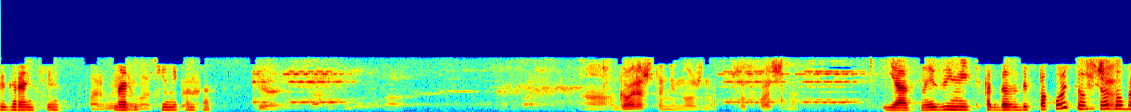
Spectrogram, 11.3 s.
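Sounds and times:
speech: 0:00.0 - 0:03.0, 0:05.9 - 0:08.2, 0:08.8 - 0:11.2
voices: 0:00.9 - 0:08.0
telephone ringing: 0:02.5 - 0:03.8, 0:07.2 - 0:08.8.

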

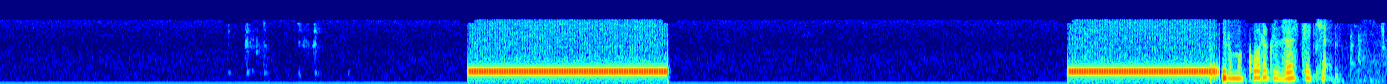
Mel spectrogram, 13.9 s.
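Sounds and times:
telephone ringback tone while on hold: 0:04.7 - 0:06.7, 0:10.7 - 0:12.2
speech: 0:12.4 - 0:13.8.

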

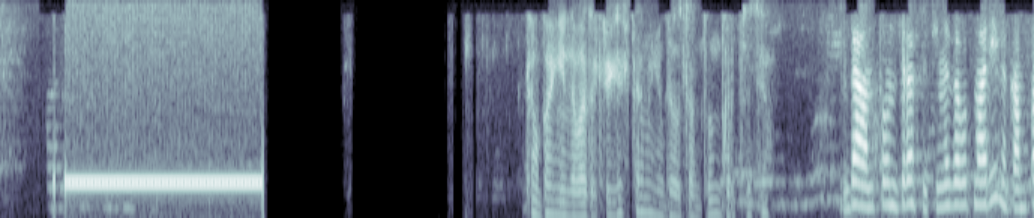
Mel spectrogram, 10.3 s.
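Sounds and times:
telephone signal tone: 0:00.6 - 0:02.7
speech: 0:05.4 - 0:10.3.

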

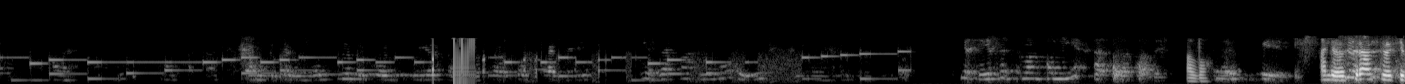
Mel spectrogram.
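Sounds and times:
speech: 0:02.6 - 0:08.1, 0:09.7 - 0:14.0
telephone dialing tones while connecting a call: 0:04.0 - 0:09.2.

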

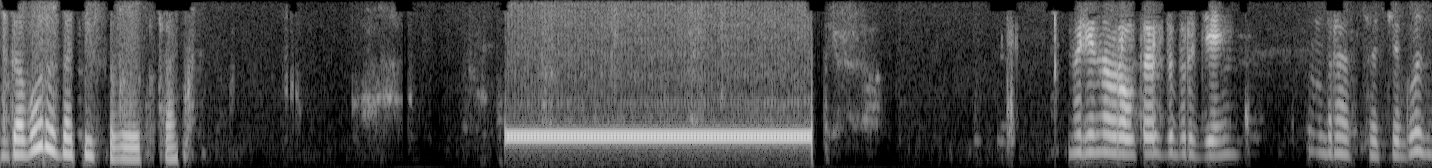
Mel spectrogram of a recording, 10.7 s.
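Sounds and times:
speech: 0:00.0 - 0:01.6, 0:08.0 - 0:10.7
telephone ringback tone: 0:03.8 - 0:06.1.

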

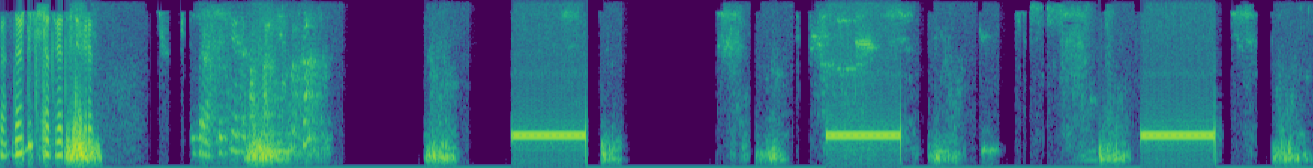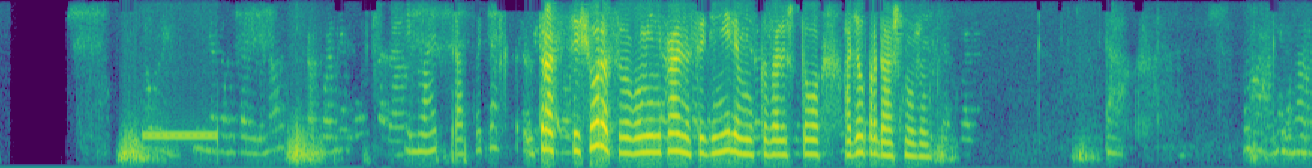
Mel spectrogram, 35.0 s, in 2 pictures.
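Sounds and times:
speech: 0:00.1 - 0:01.4, 0:20.4 - 0:30.3
telephone ringback tone while on hold: 0:06.8 - 0:07.8, 0:11.0 - 0:12.2, 0:15.2 - 0:16.2, 0:19.4 - 0:20.4.

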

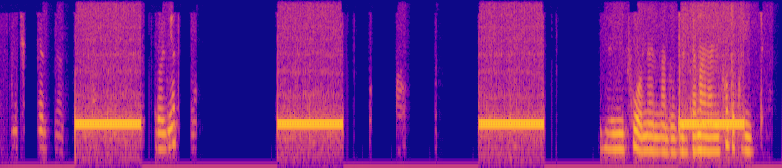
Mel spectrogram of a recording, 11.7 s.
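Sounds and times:
telephone ringback tone while a call is transferred to a secretary: 0:01.2 - 0:02.2, 0:04.2 - 0:05.2, 0:07.2 - 0:08.2, 0:10.2 - 0:11.2
speech: 0:02.4 - 0:02.8, 0:09.5 - 0:11.6.

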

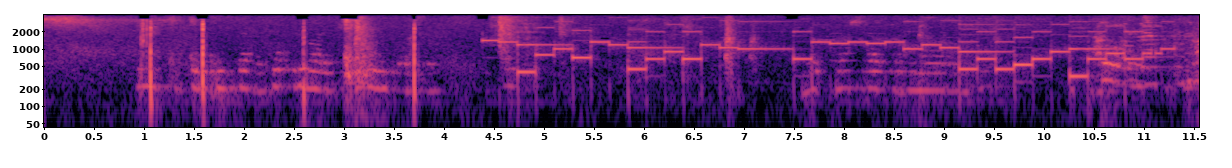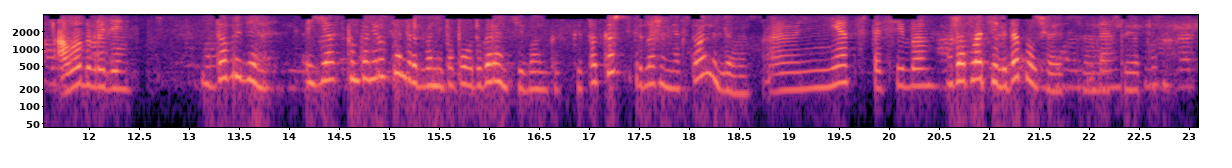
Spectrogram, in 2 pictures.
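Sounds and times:
speech: 0:00.9 - 0:05.0, 0:11.6 - 0:12.5, 0:13.1 - 0:23.0
electronic telephone tones while a call is transferred: 0:04.4 - 0:11.8.

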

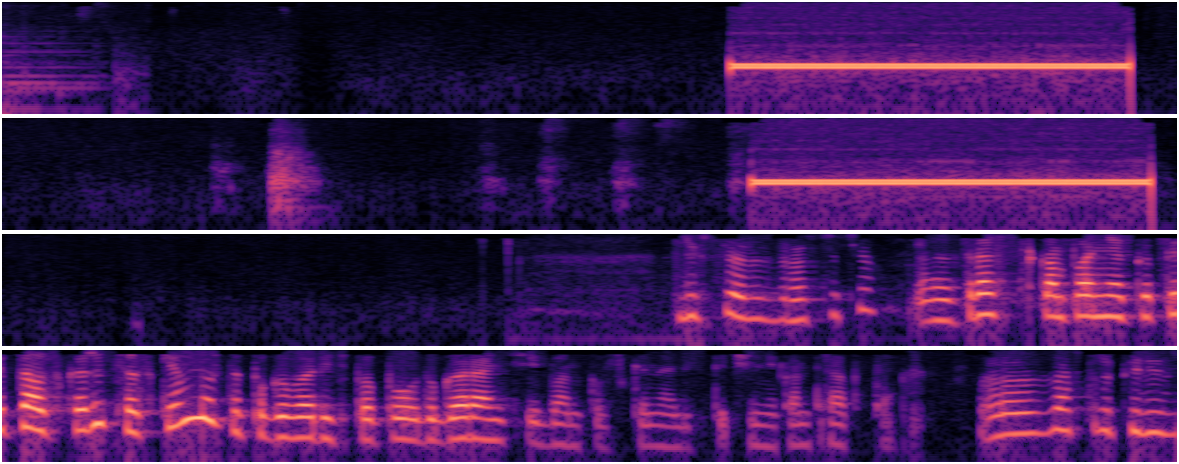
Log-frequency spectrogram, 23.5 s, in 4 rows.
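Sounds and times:
telephone ringback tones: 0:03.6 - 0:05.7, 0:09.6 - 0:11.7
speech: 0:15.4 - 0:23.4.

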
